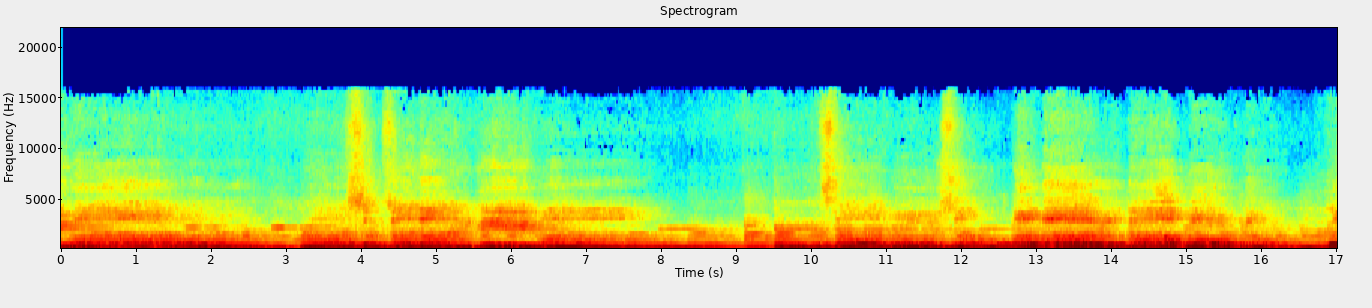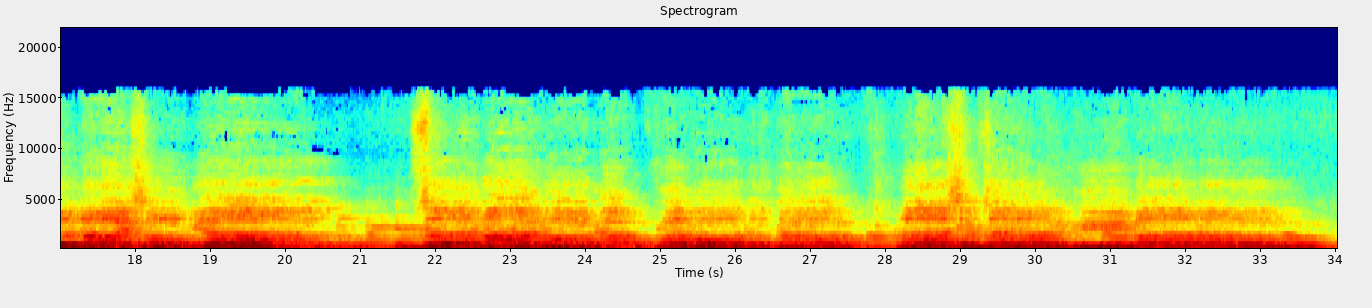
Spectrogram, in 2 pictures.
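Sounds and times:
choir singing a chant: 0:00.0 - 0:08.2, 0:09.5 - 0:34.0.

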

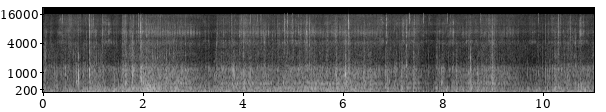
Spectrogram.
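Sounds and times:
bike clicks and rattles: 0:00.0 - 0:11.0
tyres rumbling on dirt: 0:00.0 - 0:11.0.

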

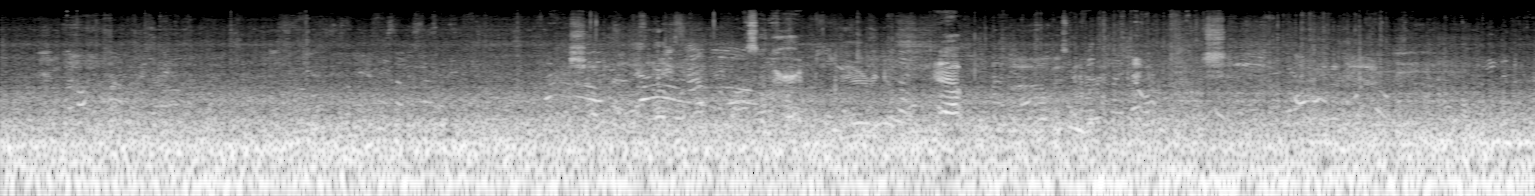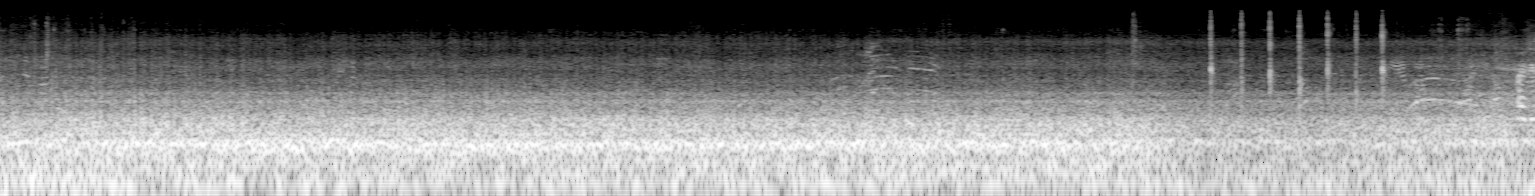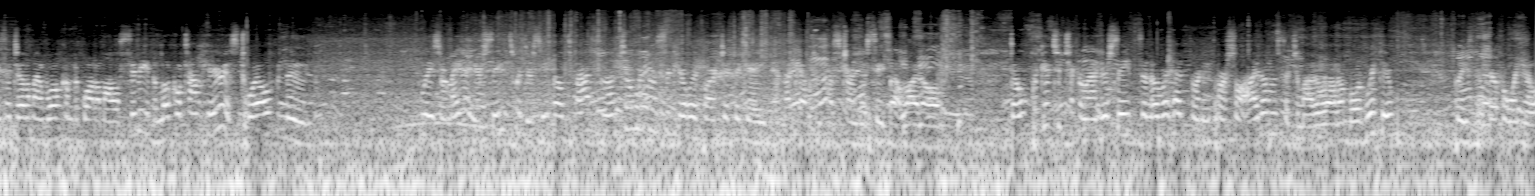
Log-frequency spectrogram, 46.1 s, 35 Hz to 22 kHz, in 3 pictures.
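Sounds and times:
aircraft engine and runway roar: 0:00.0 - 0:46.0
low hum: 0:00.0 - 0:46.0.

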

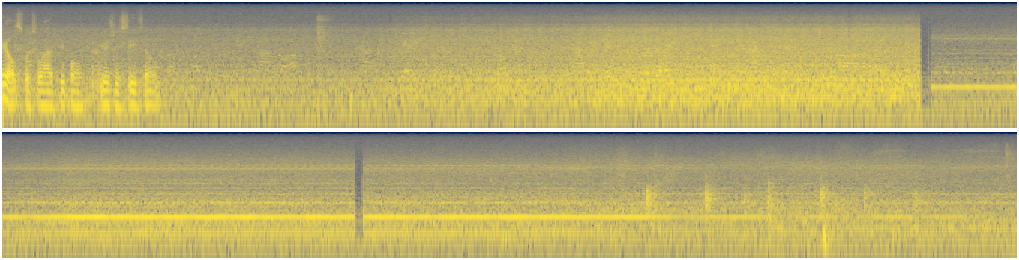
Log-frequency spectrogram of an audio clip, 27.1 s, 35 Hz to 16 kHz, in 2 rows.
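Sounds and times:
film processing machine running: 0:00.0 - 0:27.0
steady equipment hum: 0:00.0 - 0:27.0.

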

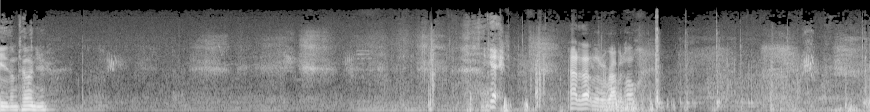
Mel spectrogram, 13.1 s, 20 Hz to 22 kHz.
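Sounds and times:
person climbing scuffs and rustles: 0:05.8 - 0:08.4.

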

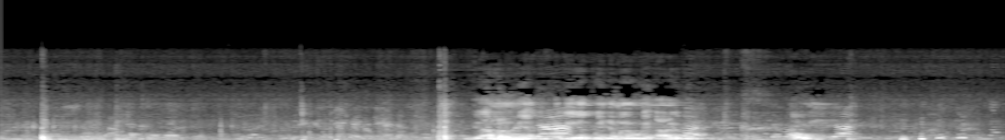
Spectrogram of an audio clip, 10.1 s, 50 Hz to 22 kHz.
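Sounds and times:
children and people talking: 0:00.0 - 0:10.0.

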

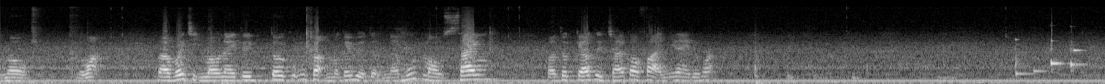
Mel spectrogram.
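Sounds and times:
steady low hum: 0:00.0 - 0:11.0
clear ringing chime notes: 0:10.1 - 0:11.0.

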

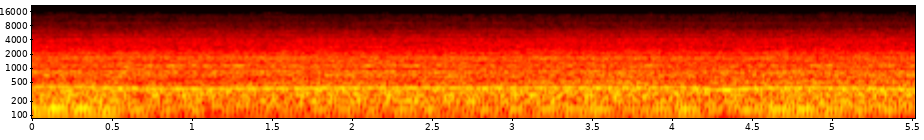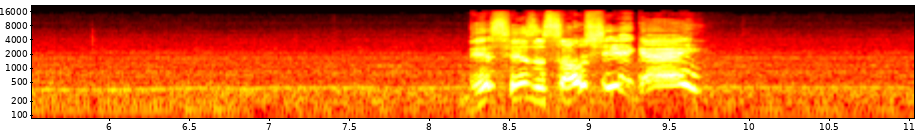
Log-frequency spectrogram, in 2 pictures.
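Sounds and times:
faint constant hum: 0:00.0 - 0:11.0.

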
